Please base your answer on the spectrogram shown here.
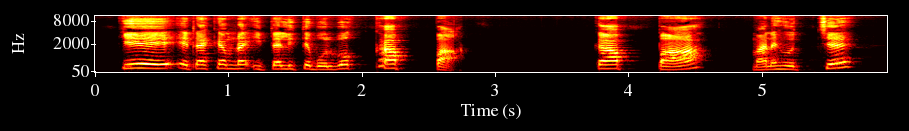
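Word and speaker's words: kappa: যে এরপর আছে কে এটাকে আমরা ইতালিতে বলবো কাপ্পা কাপ্পা মানে হচ্ছে কে এল এল এটাকে আমরা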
